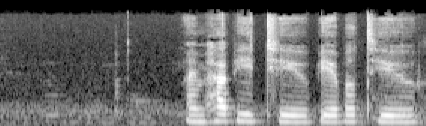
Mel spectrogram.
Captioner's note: speaking French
